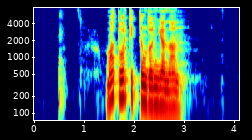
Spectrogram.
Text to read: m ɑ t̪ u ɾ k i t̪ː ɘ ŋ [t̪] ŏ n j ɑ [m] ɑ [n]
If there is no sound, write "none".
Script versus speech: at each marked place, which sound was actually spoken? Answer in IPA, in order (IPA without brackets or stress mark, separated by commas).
d̪, n, n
